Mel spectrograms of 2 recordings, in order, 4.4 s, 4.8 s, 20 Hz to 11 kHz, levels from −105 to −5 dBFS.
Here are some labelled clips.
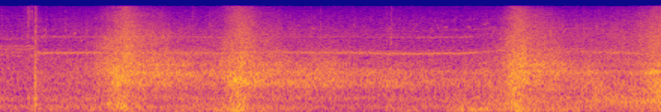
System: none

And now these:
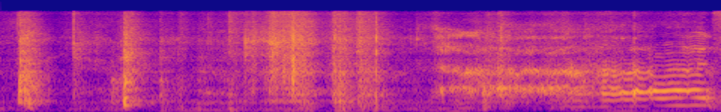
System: codec, SNAC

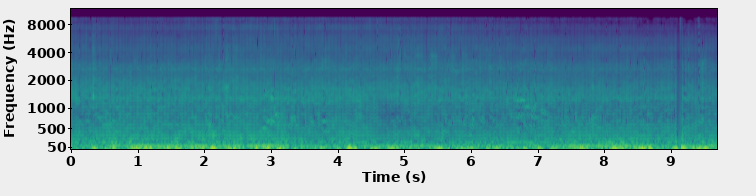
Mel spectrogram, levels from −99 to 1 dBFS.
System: vocoder, BigVGAN v2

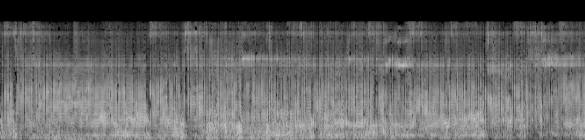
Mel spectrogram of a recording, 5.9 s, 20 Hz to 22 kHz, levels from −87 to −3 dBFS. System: vocoder, BigVGAN v2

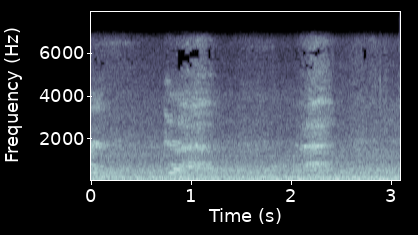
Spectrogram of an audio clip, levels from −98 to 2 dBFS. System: none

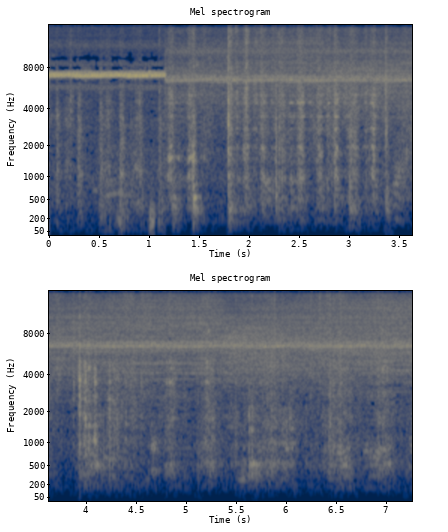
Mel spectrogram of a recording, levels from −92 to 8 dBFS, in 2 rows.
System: none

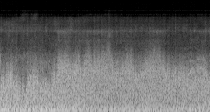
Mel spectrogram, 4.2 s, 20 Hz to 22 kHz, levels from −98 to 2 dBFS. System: autoencoder, DAC-VAE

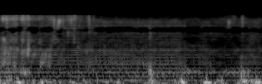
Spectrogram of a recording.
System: vocoder, Vocos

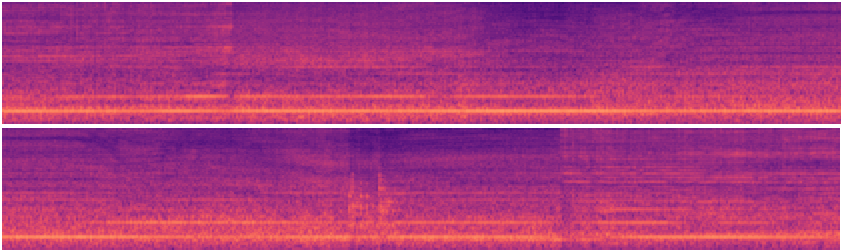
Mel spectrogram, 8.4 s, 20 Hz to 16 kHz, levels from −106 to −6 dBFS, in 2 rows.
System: none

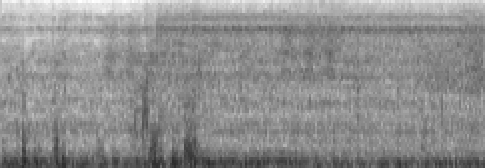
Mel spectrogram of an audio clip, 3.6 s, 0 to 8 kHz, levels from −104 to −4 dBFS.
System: vocoder, HiFi-GAN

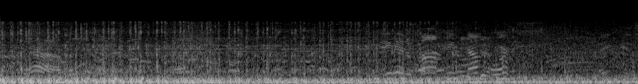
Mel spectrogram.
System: none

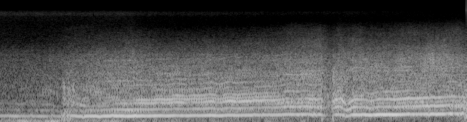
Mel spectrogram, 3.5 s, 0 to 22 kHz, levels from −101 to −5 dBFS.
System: vocoder, BigVGAN v2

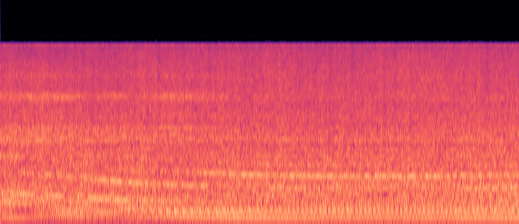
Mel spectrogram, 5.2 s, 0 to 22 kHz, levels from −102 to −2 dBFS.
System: none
